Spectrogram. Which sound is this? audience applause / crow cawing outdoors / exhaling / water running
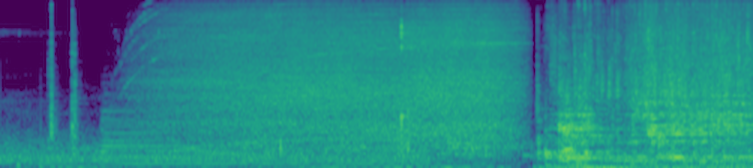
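water running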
